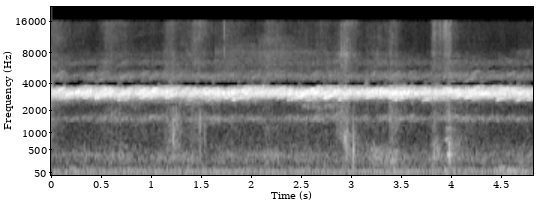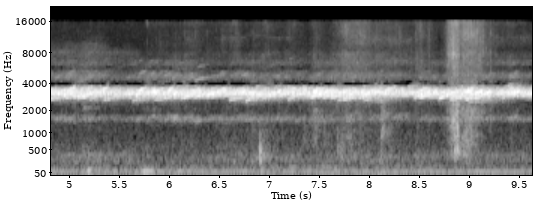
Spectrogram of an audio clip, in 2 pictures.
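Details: A continuous chorus of spring peepers: a bright, high, ringing tone holding steady throughout, with several short clicks and thumps and a faint low hum underneath.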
